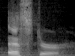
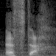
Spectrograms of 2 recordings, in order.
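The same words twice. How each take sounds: First: It is said in a non-Australian accent. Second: It is said in an Australian accent.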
